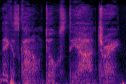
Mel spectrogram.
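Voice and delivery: hushed, lost whisper to himself; whispered muttering. Retold or imitated. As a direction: whisper it over and over. Muttering alone outside.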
